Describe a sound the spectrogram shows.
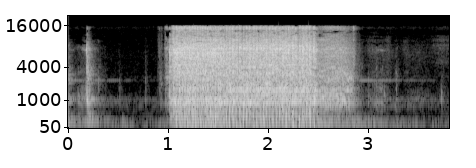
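An impact wrench whirs loudly in a short burst.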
